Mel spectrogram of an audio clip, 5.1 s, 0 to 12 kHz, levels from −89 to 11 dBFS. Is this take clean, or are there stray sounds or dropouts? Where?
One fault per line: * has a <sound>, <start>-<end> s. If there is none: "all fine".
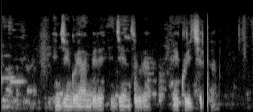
all fine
